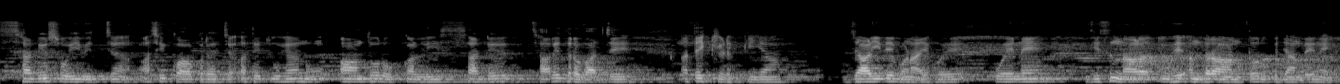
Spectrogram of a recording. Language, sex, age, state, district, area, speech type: Punjabi, male, 30-45, Punjab, Sangrur, rural, spontaneous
